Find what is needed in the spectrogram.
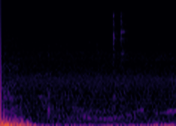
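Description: A faint computer mouse click about one and a half seconds in, over quiet room tone.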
